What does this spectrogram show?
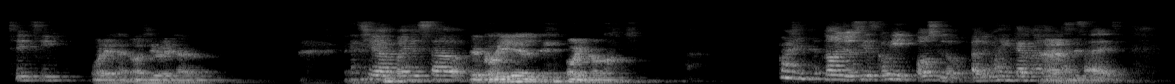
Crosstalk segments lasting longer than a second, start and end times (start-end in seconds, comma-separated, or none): none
